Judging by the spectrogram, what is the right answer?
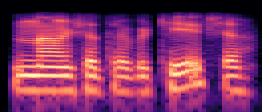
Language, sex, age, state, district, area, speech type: Kashmiri, male, 30-45, Jammu and Kashmir, Kulgam, rural, conversation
